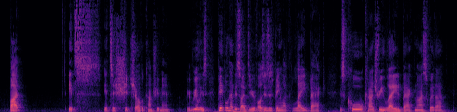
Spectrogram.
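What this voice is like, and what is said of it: Australian accent. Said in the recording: “I've got a pretty much an Australian accent”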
